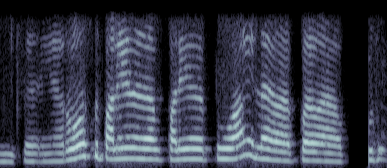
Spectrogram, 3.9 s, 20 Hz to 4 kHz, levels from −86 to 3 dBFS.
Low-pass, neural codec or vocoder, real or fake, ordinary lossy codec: 3.6 kHz; none; real; none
